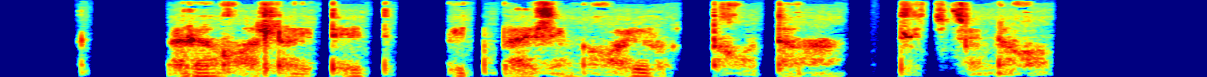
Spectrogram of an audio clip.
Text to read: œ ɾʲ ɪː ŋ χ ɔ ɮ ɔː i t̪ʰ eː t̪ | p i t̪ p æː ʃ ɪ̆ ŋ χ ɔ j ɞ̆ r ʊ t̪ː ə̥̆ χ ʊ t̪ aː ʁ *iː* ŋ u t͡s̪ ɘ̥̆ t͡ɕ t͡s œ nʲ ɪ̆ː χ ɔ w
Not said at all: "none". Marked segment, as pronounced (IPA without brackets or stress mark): aː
